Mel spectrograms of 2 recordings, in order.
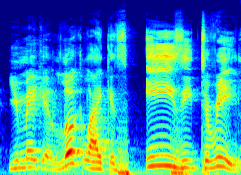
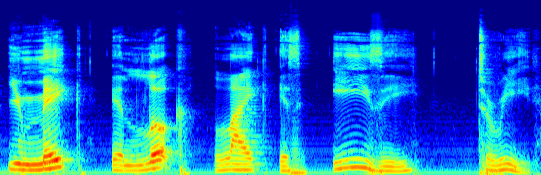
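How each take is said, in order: First: It is said at normal speed. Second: It is said more slowly.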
